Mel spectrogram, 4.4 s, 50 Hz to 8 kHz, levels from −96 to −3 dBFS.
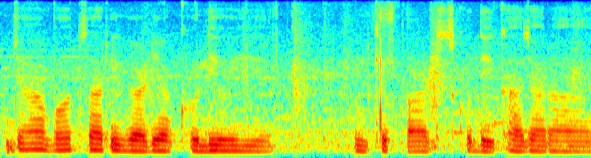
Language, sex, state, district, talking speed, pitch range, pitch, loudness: Hindi, male, Madhya Pradesh, Dhar, 190 wpm, 95-105 Hz, 100 Hz, -15 LUFS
